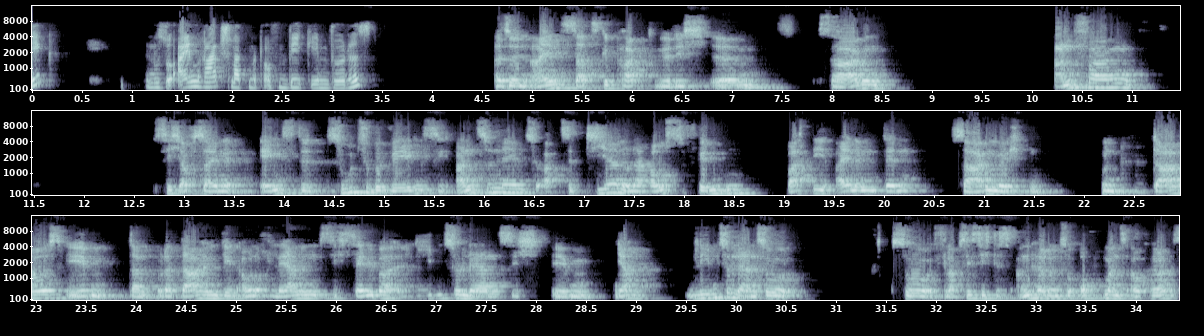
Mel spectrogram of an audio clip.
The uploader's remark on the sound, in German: Bitte entschuldige die minderqualitative Audioqualität, wir hatten technische Herausforderungen.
